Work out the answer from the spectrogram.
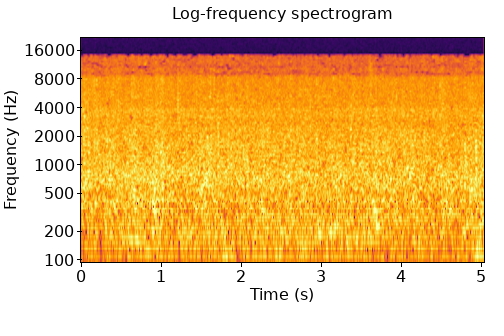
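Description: Steady rain falling during a night thunderstorm: an even, unbroken hiss with no thunder in it.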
